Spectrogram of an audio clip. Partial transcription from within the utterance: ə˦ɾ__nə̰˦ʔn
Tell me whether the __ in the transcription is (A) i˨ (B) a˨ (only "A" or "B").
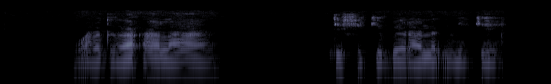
B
